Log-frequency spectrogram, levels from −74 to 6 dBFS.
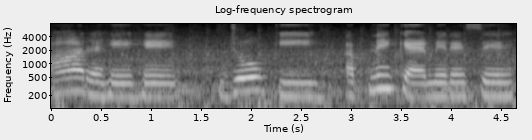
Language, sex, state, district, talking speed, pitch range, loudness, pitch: Hindi, female, Madhya Pradesh, Dhar, 105 wpm, 185-230 Hz, -17 LUFS, 190 Hz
